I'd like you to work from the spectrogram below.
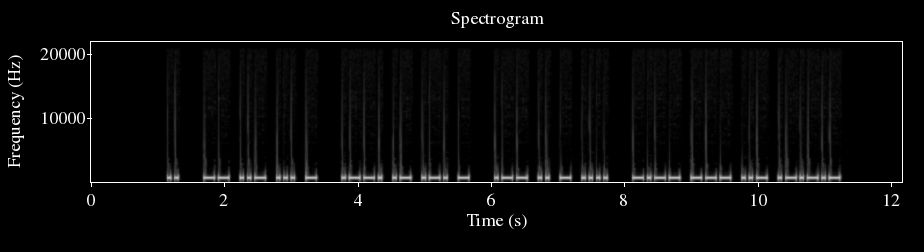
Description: Morse code, heard as a keyed tone, about 22 wpm, 700 Hz. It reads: I MUST PART WITH YOU.
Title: Sentences from Top 1000 Words - Review Part 1 - 22wpm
